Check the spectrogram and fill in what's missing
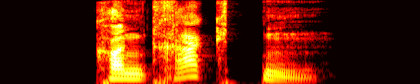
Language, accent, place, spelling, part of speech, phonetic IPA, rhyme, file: German, Germany, Berlin, Kontrakten, noun, [kɔnˈtʁaktn̩], -aktn̩, De-Kontrakten.ogg
- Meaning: dative plural of Kontrakt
